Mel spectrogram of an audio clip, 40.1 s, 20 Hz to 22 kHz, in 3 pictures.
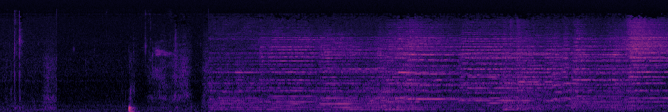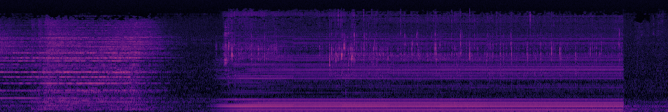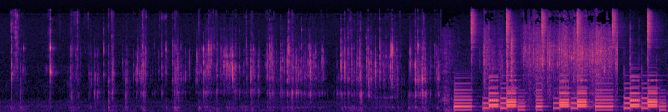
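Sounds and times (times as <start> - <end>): coffee machine pump humming: 17.7 - 25.9, 35.8 - 39.1
ice cubes clinking in glass: 36.4 - 39.1.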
